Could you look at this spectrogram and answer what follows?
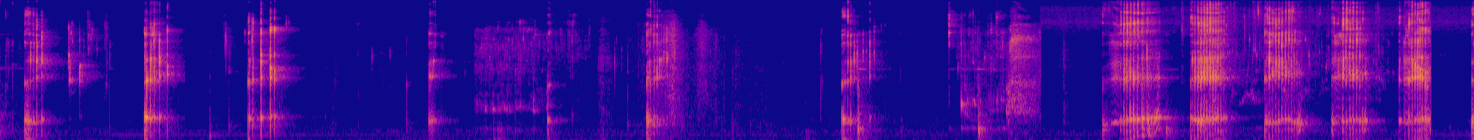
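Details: A series of loud, voiced gulping burps repeated over about fifteen seconds while drinking water, with a low steady hum in the background.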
